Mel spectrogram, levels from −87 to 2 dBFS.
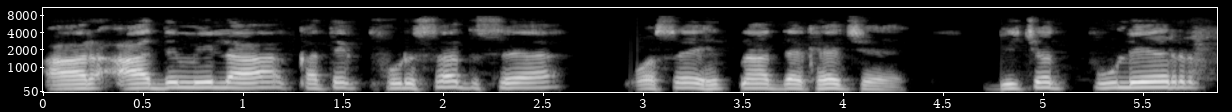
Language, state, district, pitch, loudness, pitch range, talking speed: Surjapuri, Bihar, Kishanganj, 180 Hz, -18 LUFS, 170-200 Hz, 110 wpm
